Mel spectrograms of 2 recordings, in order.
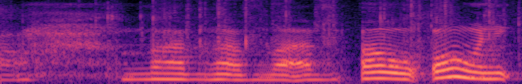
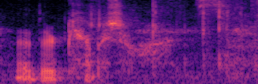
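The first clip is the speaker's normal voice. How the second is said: whisper; 3 semitones lower, 9 dB quieter than usual. Real, not acted. Pleased about the charms.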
